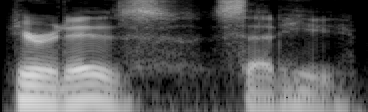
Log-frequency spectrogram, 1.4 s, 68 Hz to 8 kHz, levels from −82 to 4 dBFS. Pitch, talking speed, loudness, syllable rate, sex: 90 Hz, 215 wpm, -19 LUFS, 5.2 syllables/s, male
